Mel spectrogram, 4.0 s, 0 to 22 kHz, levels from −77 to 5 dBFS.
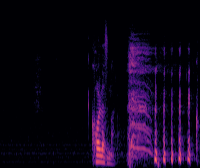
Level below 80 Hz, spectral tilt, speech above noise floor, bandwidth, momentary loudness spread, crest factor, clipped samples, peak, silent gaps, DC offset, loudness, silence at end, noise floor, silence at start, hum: -66 dBFS; -5 dB/octave; 38 dB; 13.5 kHz; 14 LU; 22 dB; under 0.1%; -10 dBFS; none; under 0.1%; -30 LUFS; 0.05 s; -66 dBFS; 1.85 s; none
